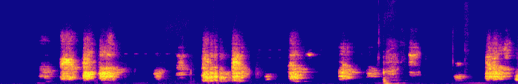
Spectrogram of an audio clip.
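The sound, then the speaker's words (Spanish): A dog barks over and over in the background of a call, picked up by a participant's microphone: quick, uneven bursts of sharp yaps clustered together with short pauses between them, fairly loud and with no one talking over them. “se oye un perro por ahí, ¿no?”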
